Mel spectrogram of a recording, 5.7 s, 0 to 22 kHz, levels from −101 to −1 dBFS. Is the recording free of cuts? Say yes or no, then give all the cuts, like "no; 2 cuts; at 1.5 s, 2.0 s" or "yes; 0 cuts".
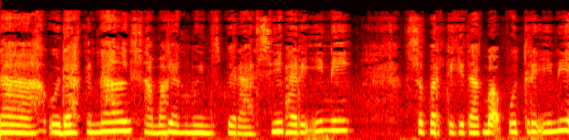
no; 4 cuts; at 1.3 s, 1.7 s, 2.8 s, 4.8 s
